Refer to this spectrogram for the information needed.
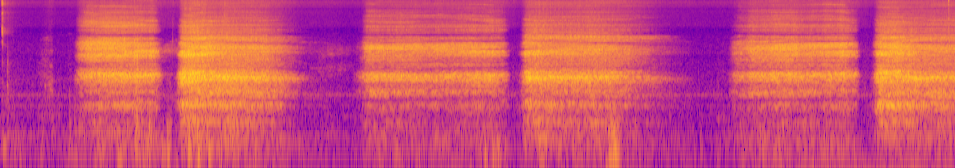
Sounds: Sigh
